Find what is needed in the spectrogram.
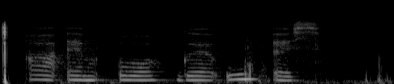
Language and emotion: Russian, neutral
